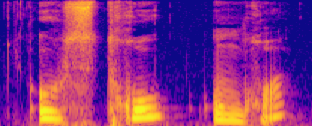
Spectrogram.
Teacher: le mot austro-hongrois utilise les graphies O et AU pour le même timbre mi fermé O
